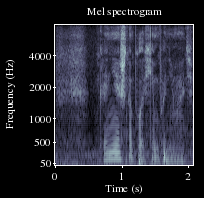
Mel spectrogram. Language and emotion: Russian, neutral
